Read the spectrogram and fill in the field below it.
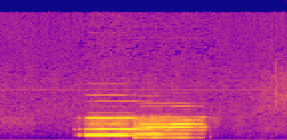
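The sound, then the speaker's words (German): A single two-tone doorbell chime at a home in Vienna, a brighter ding dropping to a lower dong, rings out clearly and fairly loud for about a second, then stops, leaving only a low steady hum. “Und jetzt will ich gerne noch die Türklingel hören.”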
